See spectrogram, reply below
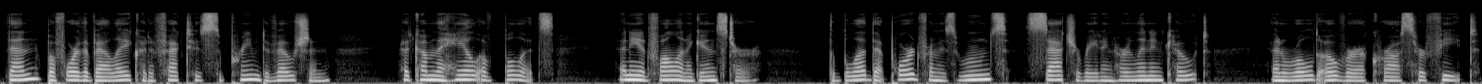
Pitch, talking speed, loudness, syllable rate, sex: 195 Hz, 155 wpm, -16 LUFS, 4.8 syllables/s, female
